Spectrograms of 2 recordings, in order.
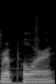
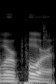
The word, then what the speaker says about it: rapport: to help me out this is a French word that's why it's pronounced Rapport like it's spelled this way I swear if this is a French word but Rapport I use this a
